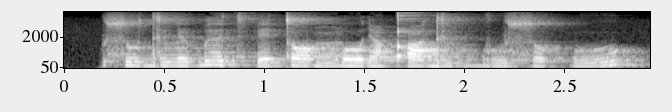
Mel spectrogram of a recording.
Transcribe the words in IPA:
sudɨlɘɓɘ t͡sʼetɔ ŋ͡mo ɾiqʼodɨ ɡ͡bu sok͡pu

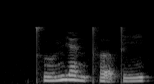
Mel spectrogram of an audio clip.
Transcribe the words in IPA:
t̪ʰu˧˥n̪jɛ˥˩nt̪ʰɤ̰˨˩ t̪i˧˥

